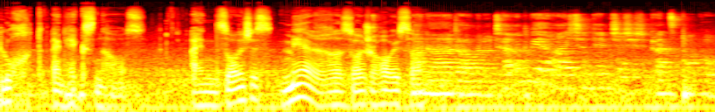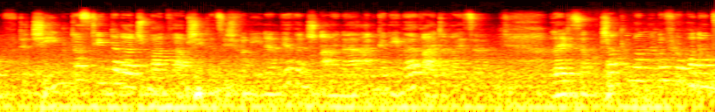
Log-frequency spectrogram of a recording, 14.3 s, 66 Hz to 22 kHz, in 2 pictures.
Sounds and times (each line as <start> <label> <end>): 0.0 train 14.3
